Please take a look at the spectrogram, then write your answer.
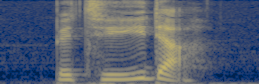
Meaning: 1. to mean (convey, signify, indicate) 2. to mean; to be of importance (for someone) 3. to mean; to result in
- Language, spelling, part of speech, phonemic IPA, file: Swedish, betyda, verb, /bɛ¹tyːda/, Sv-betyda.ogg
